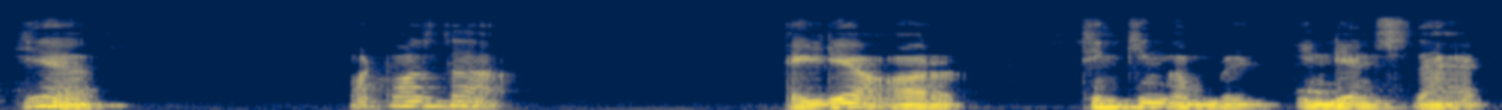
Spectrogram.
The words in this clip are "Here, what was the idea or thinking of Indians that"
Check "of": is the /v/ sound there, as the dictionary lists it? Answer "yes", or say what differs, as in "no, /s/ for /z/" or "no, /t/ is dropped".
no, /b/ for /v/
